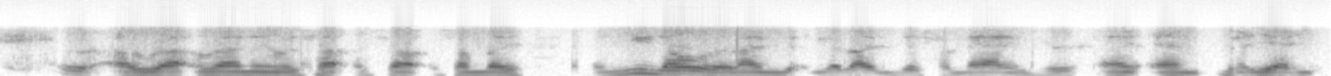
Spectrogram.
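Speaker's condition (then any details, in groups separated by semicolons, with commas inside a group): Stuttering; stuttering runs in family; doubts could get through giving a seminar due to stuttering background; repeated sounds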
